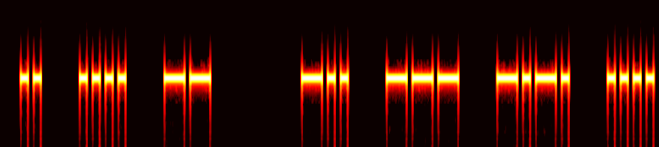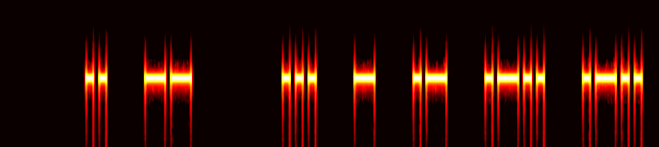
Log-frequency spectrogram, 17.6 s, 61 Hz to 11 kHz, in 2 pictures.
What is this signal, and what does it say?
Morse code, heard as a keyed tone, about 14 wpm, spaced as for 10 wpm, 700 Hz. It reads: IHM DOCH IM STALL
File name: Morsekurs / Witze / Witz 10. Oktober 17, Tempo 50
